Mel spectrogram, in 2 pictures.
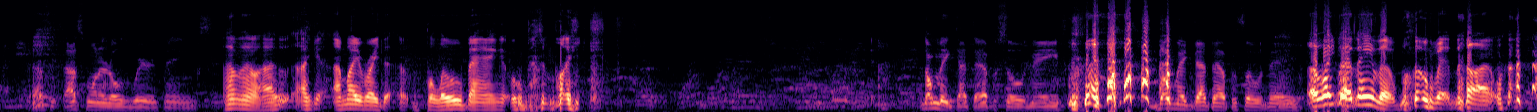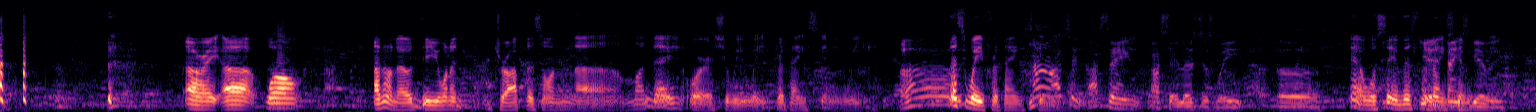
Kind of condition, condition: setting, busy venue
